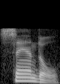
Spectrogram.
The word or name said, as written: sandal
